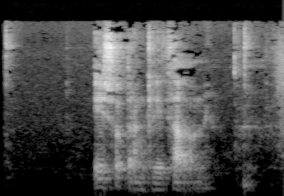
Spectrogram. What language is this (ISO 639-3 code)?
glg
